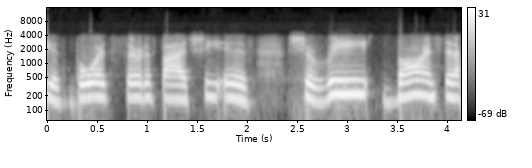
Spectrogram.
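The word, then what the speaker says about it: Cherie Barnes: huge that she is board certified she is Sheree Barnes did I pronounce that correctly that's correct all right I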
